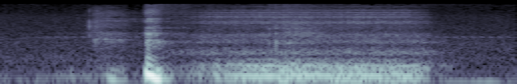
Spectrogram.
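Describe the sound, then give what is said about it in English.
A single long, rattling snore from an old man, low and throaty, lasting over a second, preceded by a brief sharp click; fairly loud with no talking. “He's snoring now.”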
